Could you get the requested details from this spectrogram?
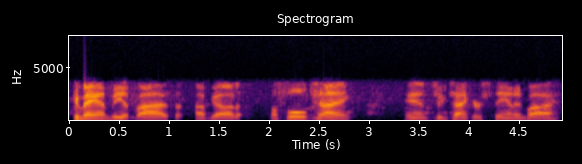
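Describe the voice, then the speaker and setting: A man's voice: a little high, unhurried, clear, resonant tone, dry recording. A male firefighter giving procedural status reports over a two-way radio. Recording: thin narrow-band radio transmission.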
